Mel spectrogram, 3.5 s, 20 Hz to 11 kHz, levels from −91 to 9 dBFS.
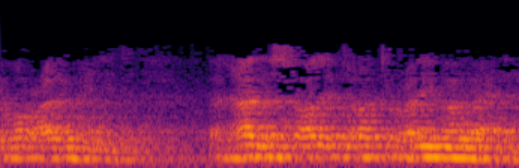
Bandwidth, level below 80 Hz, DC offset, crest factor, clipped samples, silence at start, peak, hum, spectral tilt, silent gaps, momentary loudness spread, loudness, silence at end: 4.9 kHz; -50 dBFS; under 0.1%; 14 dB; under 0.1%; 0 s; -6 dBFS; none; -13 dB/octave; none; 17 LU; -21 LUFS; 0 s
